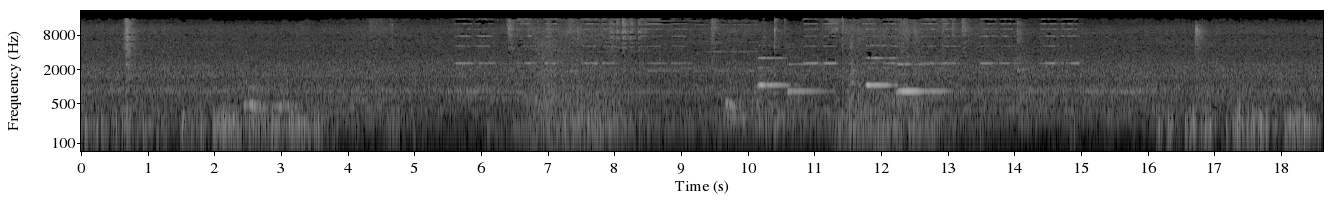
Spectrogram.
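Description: Fujitec passenger lift stopped at a floor, its car and door machinery humming, with a run of short electronic beeps at several pitches through the middle.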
